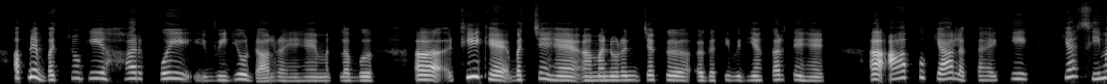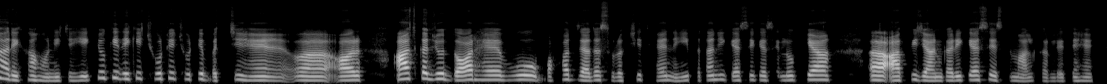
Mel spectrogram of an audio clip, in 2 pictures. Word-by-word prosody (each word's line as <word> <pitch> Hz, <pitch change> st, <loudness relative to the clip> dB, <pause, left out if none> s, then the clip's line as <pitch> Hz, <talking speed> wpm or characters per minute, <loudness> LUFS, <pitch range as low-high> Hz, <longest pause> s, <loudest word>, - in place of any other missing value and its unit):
अपने 345 Hz, 0 st, +4 dB
बच्चों 220 Hz, +6 st, -4 dB
की 280 Hz, +1 st, -2 dB
हर 275 Hz, 0 st, -2 dB, 0.2 s
कोई 265 Hz, -9 st, -1 dB
वीडियो 220 Hz, +5 st, 0 dB
डाल 155 Hz, +4 st, 0 dB
रहे 170 Hz, -2 st, -8 dB
हैं 175 Hz, 0 st, -5 dB
मतलब 175 Hz, +1 st, -7 dB, 0.5 s
अ, 220 Hz, -1 st, +7 dB, 0.2 s
ठीक 350 Hz, -4 st, +6 dB
है, 205 Hz, -4 st, +6 dB
बच्चे 215 Hz, +5 st, -4 dB
हैं 195 Hz, -6 st, +3 dB
अ, 185 Hz, 0 st, 0 dB
मनोरंजक 200 Hz, +2 st, -1 dB, 0.4 s
गतिविधियाँ 190 Hz, 0 st, -5 dB
करते 215 Hz, -2 st, -2 dB
हैं। 175 Hz, -2 st, -4 dB, 0.5 s
अ, -, -, +8 dB
आपको 315 Hz, +1 st, +6 dB
क्या 255 Hz, -2 st, +2 dB
लगता 205 Hz, -4 st, -7 dB
है 195 Hz, -1 st, -7 dB
कि 250 Hz, +4 st, -5 dB, 0.3 s
क्या 345 Hz, +3 st, 0 dB
सीमा 280 Hz, -5 st, -1 dB
रेखा 205 Hz, -1 st, -2 dB
होनी 170 Hz, 0 st, -6 dB
चाहिए? 180 Hz, +2 st, -6 dB
क्योंकि 295 Hz, +7 st, -5 dB
देखिए 255 Hz, +2 st, -3 dB
छोटे-छोटे 255 Hz, -1 st, -6 dB
बच्चे 180 Hz, +5 st, -8 dB
हैं 185 Hz, -3 st, -1 dB
अ, 185 Hz, -1 st, +2 dB
और 200 Hz, +1 st, +5 dB, 0.4 s
आज 255 Hz, +1 st, +9 dB
का 270 Hz, -, +3 dB
जो 255 Hz, -, +3 dB
दौर 205 Hz, 0 st, +4 dB
है 210 Hz, 0 st, 0 dB
वो 210 Hz, +1 st, 0 dB
बहुत 210 Hz, +4 st, -6 dB
ज़्यादा 195 Hz, +1 st, -1 dB
सुरक्षित 185 Hz, +2 st, -12 dB
है 195 Hz, +1 st, -4 dB
नहीं, 180 Hz, +1 st, -8 dB
पता 205 Hz, +2 st, -5 dB
नहीं 225 Hz, 0 st, -8 dB
कैसे-कैसे 195 Hz, 0 st, -8 dB
लोग 200 Hz, 0 st, -6 dB
क्या 215 Hz, -1 st, +5 dB, 0.5 s
अ, -, -, +4 dB
आपकी 200 Hz, +2 st, +6 dB
जानकारी 180 Hz, +2 st, 0 dB
कैसे 210 Hz, +1 st, -2 dB
इस्तेमाल 170 Hz, -4 st, -8 dB
कर 160 Hz, -1 st, -15 dB
लेते 160 Hz, +2 st, -13 dB
हैं। 170 Hz, 0 st, -10 dB
200 Hz, 170 wpm, -23 LUFS, 185-235 Hz, 0.5 s, आज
